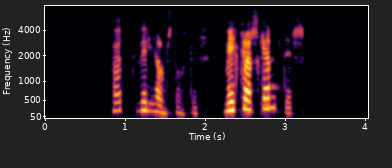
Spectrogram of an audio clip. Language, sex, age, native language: Icelandic, female, 50-59, Icelandic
